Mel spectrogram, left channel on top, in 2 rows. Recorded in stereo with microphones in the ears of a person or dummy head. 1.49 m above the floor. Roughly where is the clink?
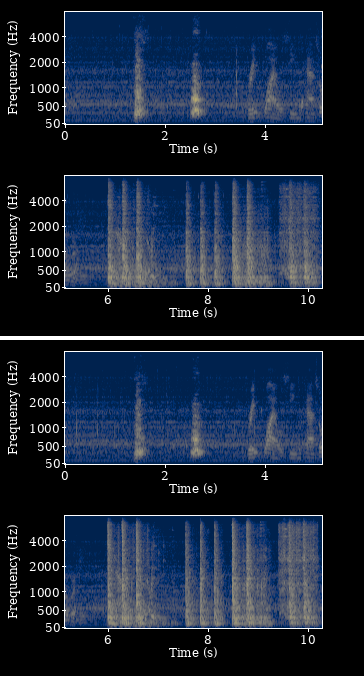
I don't hear a clink.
